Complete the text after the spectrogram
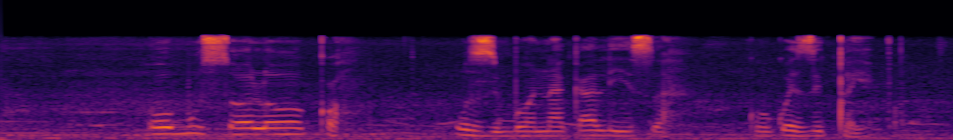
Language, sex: Xhosa, male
